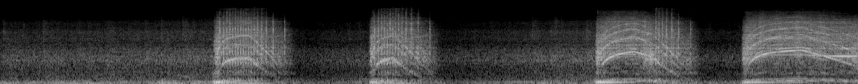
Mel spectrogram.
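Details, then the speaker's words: Ramset rotary jack hammer after piston repair, test run: four short trigger pulls, each a clean rising motor whine with steady hammering, no rattle, grinding or pounding; sounds healthy. "repair the hammer basically the Piston problem so no sweet no pound BR is not cont you can hear sound very healthy"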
